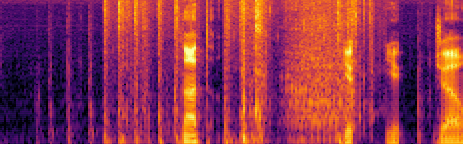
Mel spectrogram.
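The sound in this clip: A Minecraft horse whinnies in a few short, breathy bursts among other game sounds. The final call is the longest and wavers in pitch.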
